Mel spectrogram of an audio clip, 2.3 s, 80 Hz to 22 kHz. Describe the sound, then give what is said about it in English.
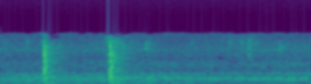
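Two sharp, solid knocks on the metal back of a truck cab, about half a second apart, over a steady low rumbling drone. No one speaks. “3 knocks on the back of the cab.”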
